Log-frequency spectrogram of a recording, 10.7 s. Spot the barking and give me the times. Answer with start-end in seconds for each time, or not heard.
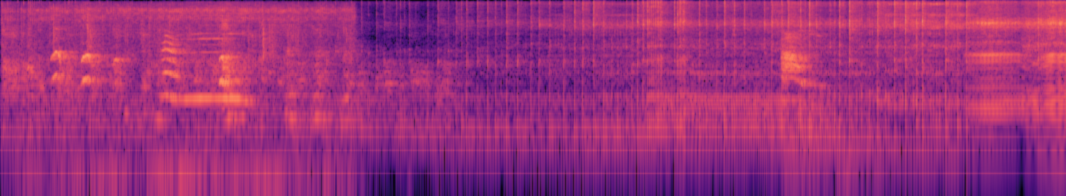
0.0-3.6.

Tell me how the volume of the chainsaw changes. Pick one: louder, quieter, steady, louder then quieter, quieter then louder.
louder.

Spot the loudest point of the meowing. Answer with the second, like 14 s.
2 s.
